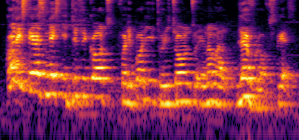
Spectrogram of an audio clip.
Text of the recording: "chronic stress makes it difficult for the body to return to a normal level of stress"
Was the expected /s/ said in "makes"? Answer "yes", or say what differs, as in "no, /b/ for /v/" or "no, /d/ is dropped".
yes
